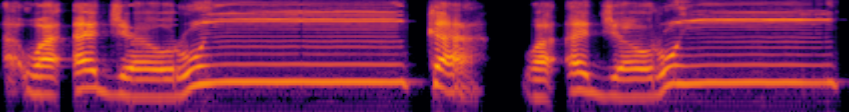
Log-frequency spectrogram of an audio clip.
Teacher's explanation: We let our back of the tongue go to the place of kaf. We press on it, and then we carry on. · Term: ikhfa haqiqi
